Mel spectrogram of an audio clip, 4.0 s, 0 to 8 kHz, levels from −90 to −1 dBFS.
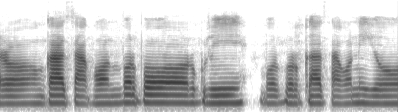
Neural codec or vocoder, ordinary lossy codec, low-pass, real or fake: codec, 16 kHz, 4 kbps, FunCodec, trained on Chinese and English, 50 frames a second; none; none; fake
